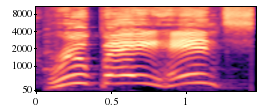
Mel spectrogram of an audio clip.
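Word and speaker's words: Roope Hintz: I betrayed myself by giving it multiple pronunciations in one. Rupe Hintz is the high-flying centerman for the heavyweight team, the Dallas Stars.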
